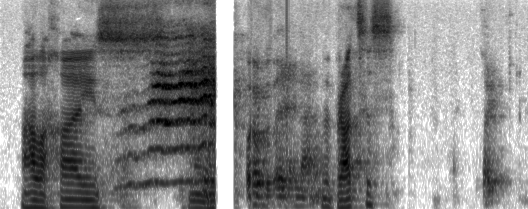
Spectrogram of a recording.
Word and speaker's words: הלכה: With hey. But it's silent, isn't it? It's halacha. What do you mean silent? So pronounced, it's, you don't hear it. Hey. Hey. It's lightly, like H. Halacha.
